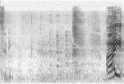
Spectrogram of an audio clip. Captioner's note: audience laughing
